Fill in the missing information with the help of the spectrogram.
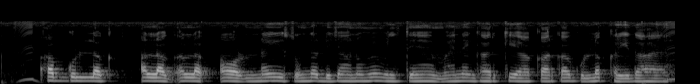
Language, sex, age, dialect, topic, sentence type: Hindi, male, 25-30, Awadhi Bundeli, banking, statement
